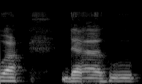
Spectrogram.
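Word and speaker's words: وَحْدَهُ: bi annahu idza du'iyallahu wahdahu kafartum. Wahdahu panjangkan hunya.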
